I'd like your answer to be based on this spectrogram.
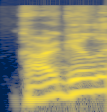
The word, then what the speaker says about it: Cargill: How do we say her last name? Cargill? – Cargill? Yeah. – Cargill it is for, you know, so want to talk about that.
